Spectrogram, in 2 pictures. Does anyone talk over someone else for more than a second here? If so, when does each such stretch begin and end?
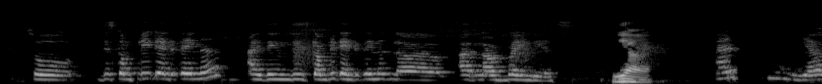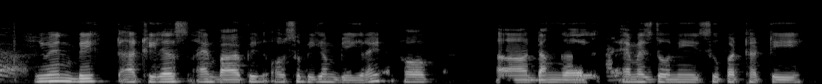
none

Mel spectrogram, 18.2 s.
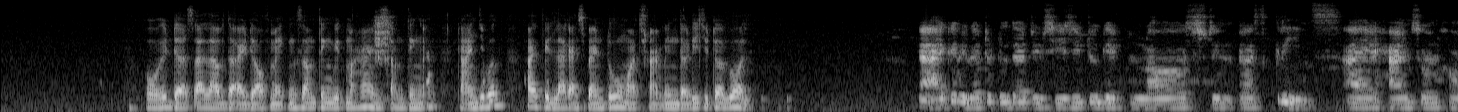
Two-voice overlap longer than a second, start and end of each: none

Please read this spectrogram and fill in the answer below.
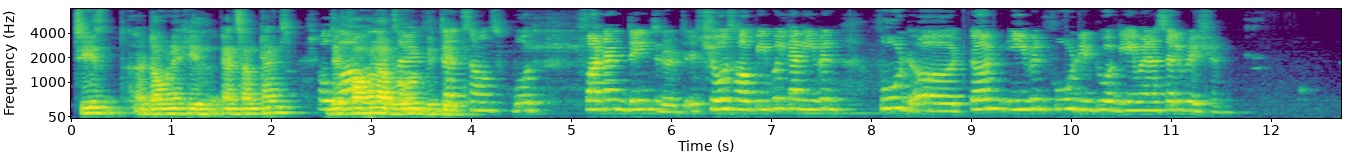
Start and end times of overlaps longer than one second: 2.5-3.8

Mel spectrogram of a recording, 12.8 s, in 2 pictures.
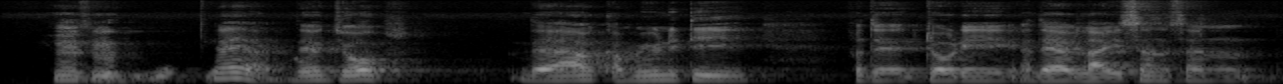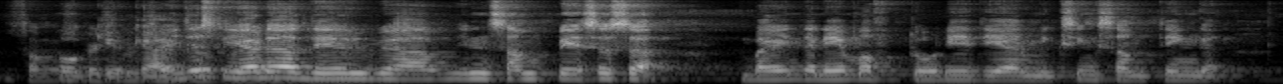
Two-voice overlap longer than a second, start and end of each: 6.7-8.4

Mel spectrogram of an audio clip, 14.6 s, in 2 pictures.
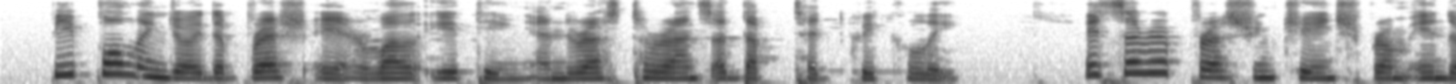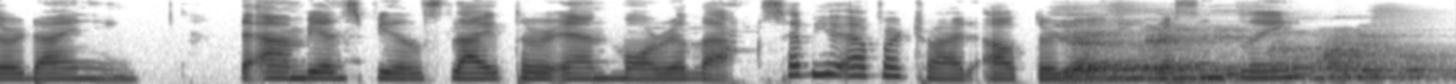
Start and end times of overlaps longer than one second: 12.5-13.8

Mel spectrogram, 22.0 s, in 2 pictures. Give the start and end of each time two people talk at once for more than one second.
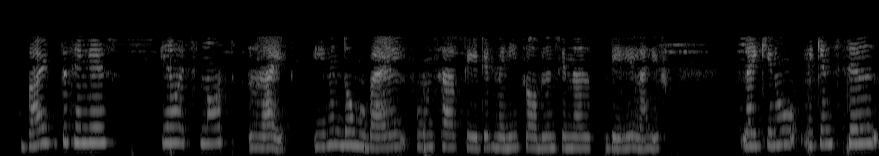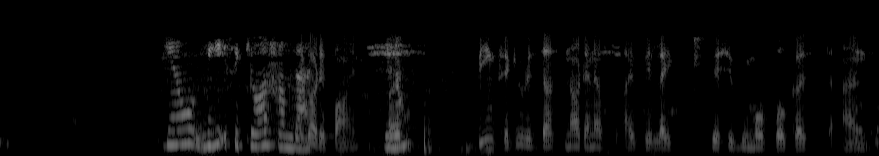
none

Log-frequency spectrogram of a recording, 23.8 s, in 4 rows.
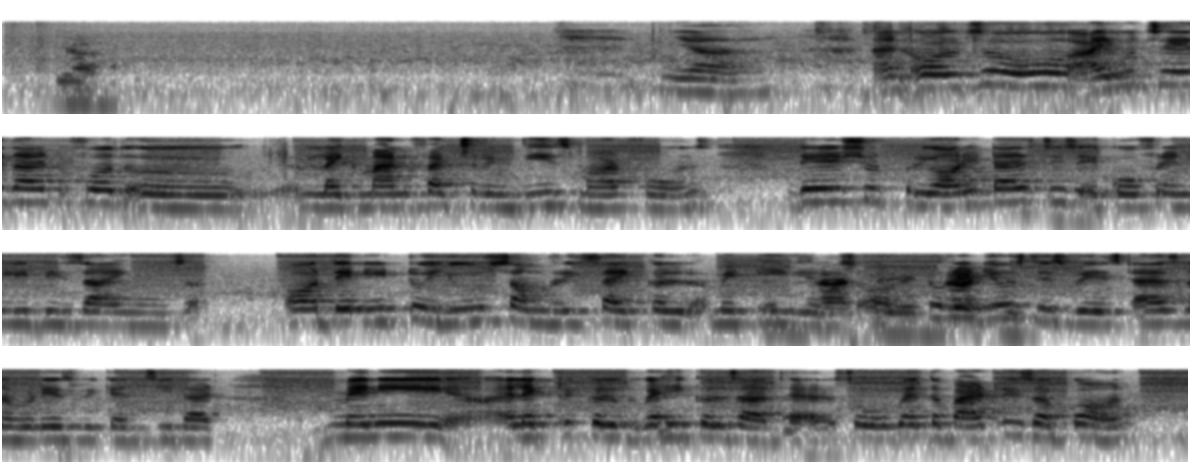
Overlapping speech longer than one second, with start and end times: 15.7-17.0

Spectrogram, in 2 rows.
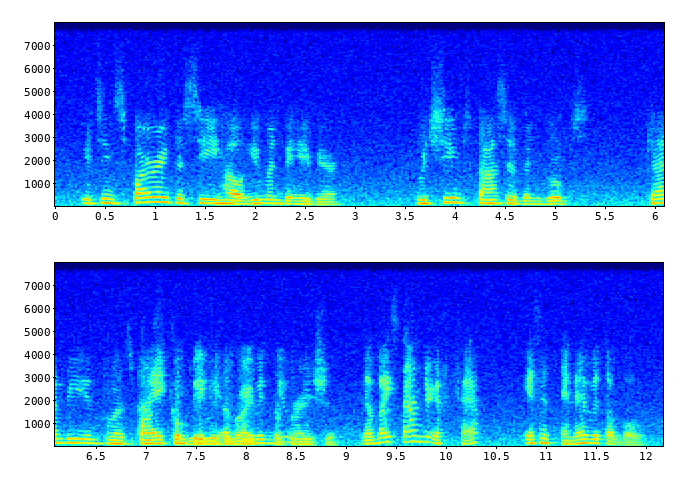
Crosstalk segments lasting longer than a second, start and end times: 6.9-8.6

